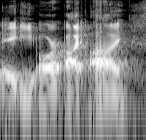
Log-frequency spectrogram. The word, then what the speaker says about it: Aerii: that word, and I found the word Aerii, but it's spelled Airy.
